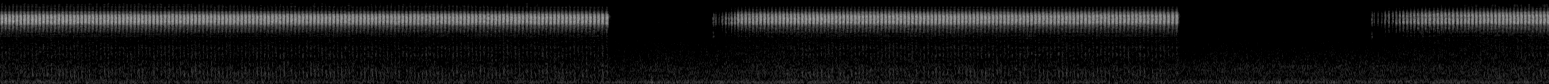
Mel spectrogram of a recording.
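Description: A grasshopper gives a steady, high, hissing buzz that stops twice for a second or two.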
